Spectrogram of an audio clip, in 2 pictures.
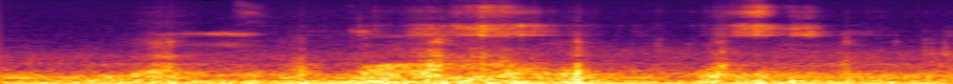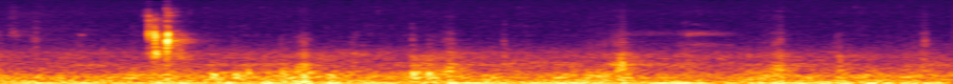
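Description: Close-miked chewing of a mouthful of cantaloupe, with soft wet mouth sounds and a sharp click about four seconds in.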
